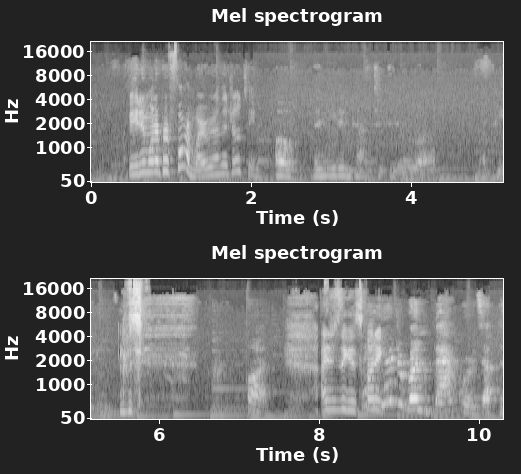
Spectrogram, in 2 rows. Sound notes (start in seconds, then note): 5.4 laughs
